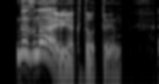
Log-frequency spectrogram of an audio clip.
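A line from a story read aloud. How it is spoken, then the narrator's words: Lazy drawl. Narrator (Russian): Лениво протянулся Кигами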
